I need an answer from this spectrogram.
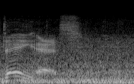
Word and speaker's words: DS: is in France pronounced day s days it's the French word for goddess it was no is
